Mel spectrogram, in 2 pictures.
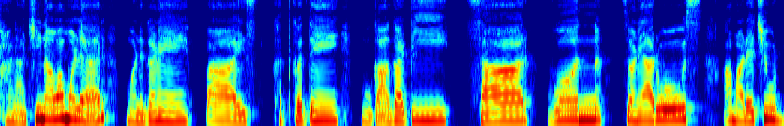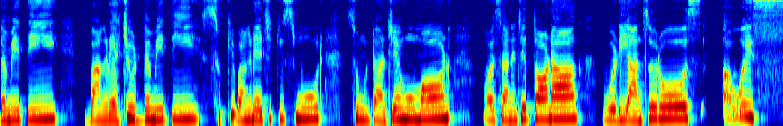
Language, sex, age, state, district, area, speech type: Goan Konkani, female, 30-45, Goa, Salcete, rural, spontaneous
